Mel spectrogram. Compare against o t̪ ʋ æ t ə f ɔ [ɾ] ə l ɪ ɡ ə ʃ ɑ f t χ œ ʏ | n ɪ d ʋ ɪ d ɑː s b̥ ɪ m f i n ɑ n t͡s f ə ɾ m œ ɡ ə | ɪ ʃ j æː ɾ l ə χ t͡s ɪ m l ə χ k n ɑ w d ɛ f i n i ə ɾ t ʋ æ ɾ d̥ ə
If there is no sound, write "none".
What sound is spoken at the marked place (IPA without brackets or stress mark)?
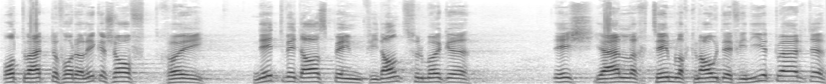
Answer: ɾ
